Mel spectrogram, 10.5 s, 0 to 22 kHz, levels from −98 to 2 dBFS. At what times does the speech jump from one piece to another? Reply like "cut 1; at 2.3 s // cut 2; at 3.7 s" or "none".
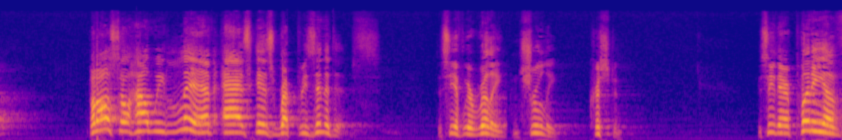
cut 1; at 6.3 s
